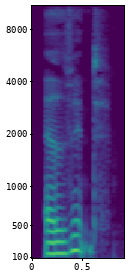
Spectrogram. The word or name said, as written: advent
